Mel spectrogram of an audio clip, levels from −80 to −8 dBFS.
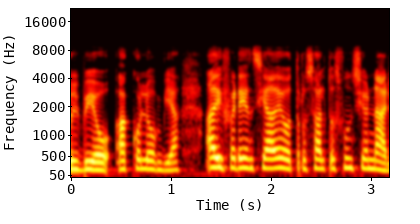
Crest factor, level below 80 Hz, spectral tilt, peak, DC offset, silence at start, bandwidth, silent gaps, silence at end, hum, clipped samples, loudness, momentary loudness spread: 16 dB; -58 dBFS; -5 dB/octave; -4 dBFS; under 0.1%; 0 s; 9 kHz; none; 0 s; none; under 0.1%; -22 LUFS; 9 LU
